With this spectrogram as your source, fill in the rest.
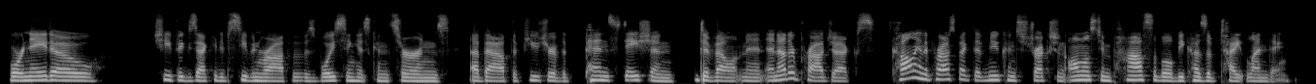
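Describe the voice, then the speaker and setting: The recording is very clean, with a silent background and a dry, close sound with no echo. A woman with a fairly low pitch and an unremarkable speaking voice talks at a moderate pace with ordinary pitch variation. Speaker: podcast host. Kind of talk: scripted news-style podcast intro and chat.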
